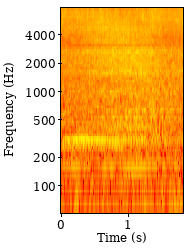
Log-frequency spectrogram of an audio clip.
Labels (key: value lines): label: anthrophony, boat engine
recorder: SoundTrap 300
